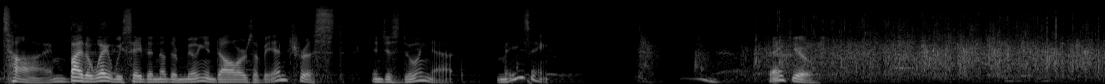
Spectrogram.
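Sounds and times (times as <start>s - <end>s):
speech: 0.0s - 5.6s, 6.4s - 8.4s
room full of people applauding: 7.0s - 11.0s.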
